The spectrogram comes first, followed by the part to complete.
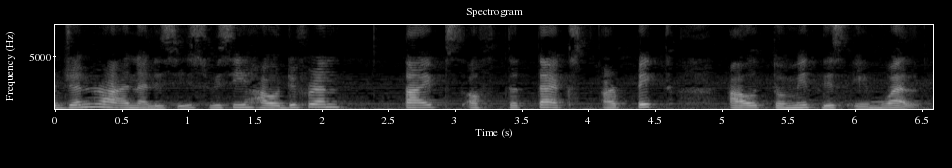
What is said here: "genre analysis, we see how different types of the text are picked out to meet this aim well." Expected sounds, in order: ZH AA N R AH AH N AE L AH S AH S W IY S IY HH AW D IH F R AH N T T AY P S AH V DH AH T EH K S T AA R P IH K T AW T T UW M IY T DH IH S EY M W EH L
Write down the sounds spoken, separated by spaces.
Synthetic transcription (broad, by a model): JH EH N R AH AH N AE L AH S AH S W IY S IY HH AW D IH F R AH N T T AY P S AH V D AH T EH K S T AA R P IH K T AW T T UW M IY T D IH S EY M W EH L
